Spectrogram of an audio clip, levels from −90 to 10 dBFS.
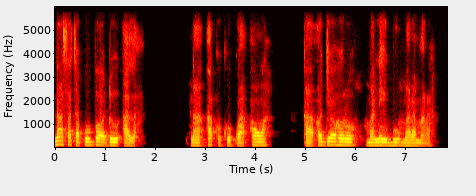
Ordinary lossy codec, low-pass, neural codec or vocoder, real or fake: Opus, 16 kbps; 5.4 kHz; none; real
